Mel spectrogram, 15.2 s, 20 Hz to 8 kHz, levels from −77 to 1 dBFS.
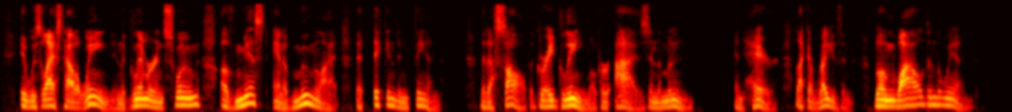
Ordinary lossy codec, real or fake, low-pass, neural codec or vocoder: MP3, 32 kbps; fake; 7.2 kHz; codec, 16 kHz, 0.8 kbps, ZipCodec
